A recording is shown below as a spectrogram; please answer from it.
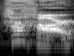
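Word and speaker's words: ההר: of our hard now this is pronounced ha-har instead of just har and instead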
